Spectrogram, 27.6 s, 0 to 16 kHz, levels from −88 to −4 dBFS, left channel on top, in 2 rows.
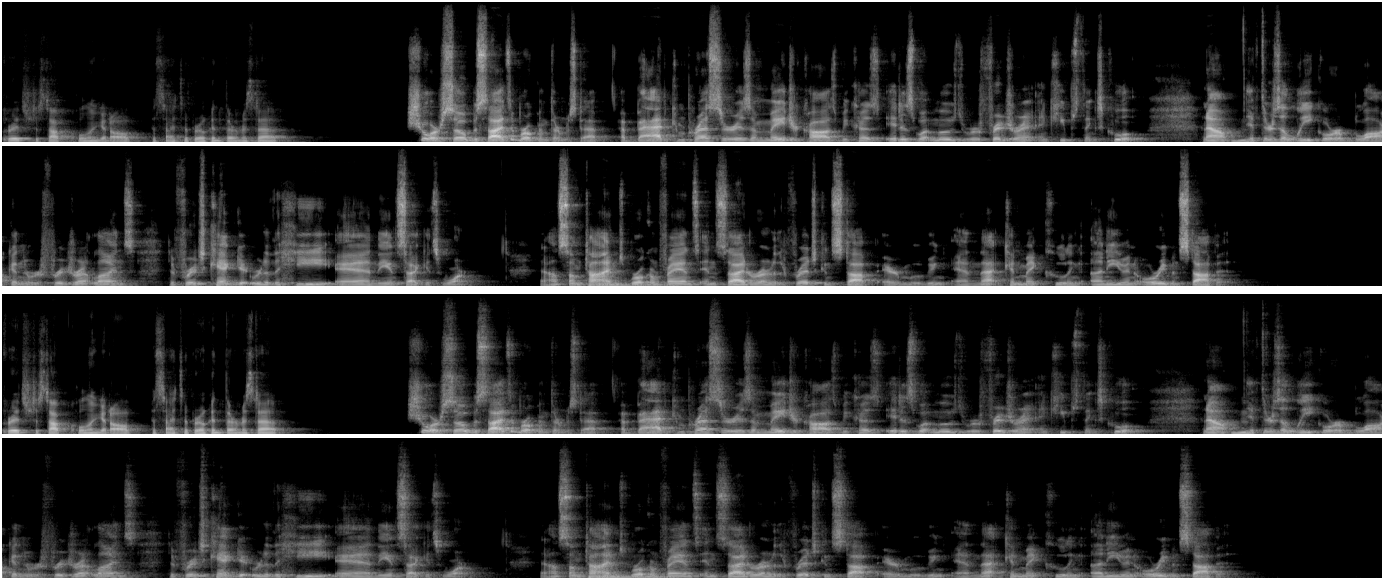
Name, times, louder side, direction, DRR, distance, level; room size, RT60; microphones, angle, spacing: voice 1, 0.0-2.8 12.3-12.5 19.7-20.4, right 4 dB, 30° right, 14 dB, 0.3 m, -35 dB
voice 2, 4.1-18.4 19.2-26.0, left 4 dB, 30° left, 11 dB, 0.8 m, -35 dB
17.5 x 6.3 x 3.9 m, 0.62 s
head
